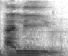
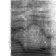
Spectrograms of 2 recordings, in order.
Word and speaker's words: Aliyu: but I'm just trying to validate that I'm pronouncing your name correctly. Aliyu? Is that sounding right? Yeah, the name is Aliyu. Aliyu. I remember there was something. Yeah, cool. Yeah, Aliyu.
